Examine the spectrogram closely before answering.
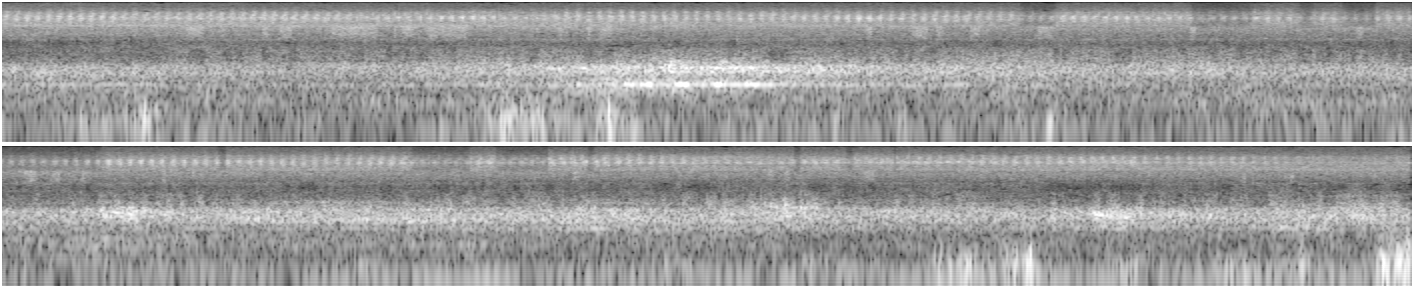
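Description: Insects chirping steadily in the grass by the tracks: a faint, continuous high-pitched shrill.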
